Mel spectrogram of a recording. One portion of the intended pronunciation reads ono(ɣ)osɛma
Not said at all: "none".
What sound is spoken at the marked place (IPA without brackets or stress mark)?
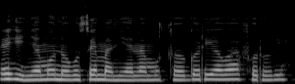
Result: ɣ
